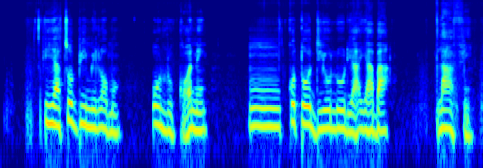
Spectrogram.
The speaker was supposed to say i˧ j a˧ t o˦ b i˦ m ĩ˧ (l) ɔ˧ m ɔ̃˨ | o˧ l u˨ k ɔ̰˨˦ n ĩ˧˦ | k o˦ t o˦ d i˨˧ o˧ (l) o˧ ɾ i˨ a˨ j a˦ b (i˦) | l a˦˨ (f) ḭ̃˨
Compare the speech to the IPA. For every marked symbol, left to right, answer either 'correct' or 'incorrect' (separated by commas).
correct, correct, incorrect, correct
